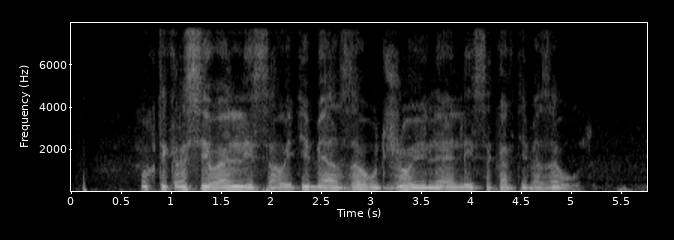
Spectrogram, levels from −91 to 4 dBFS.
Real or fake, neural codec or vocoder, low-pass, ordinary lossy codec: fake; codec, 16 kHz, 16 kbps, FunCodec, trained on LibriTTS, 50 frames a second; none; none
